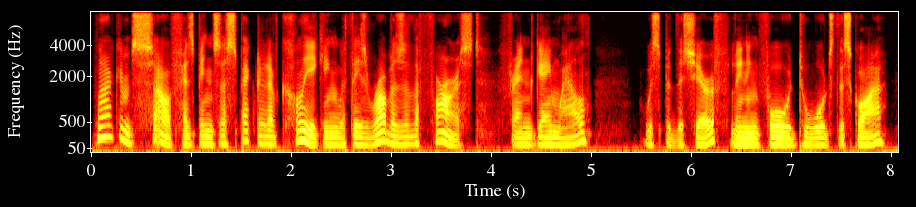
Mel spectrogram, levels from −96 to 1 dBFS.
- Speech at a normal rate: Yes, average, 180 wpm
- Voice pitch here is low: Yes, low, 115 Hz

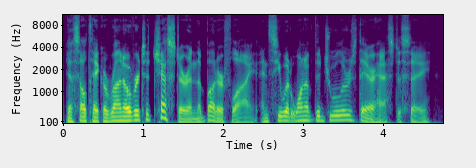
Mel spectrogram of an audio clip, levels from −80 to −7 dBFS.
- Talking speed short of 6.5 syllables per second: No, 6.6 syllables/s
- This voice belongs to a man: Yes, male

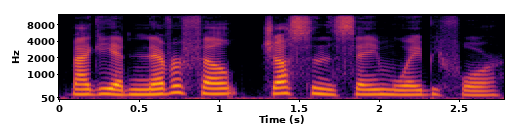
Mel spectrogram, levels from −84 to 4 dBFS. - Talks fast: Yes, fast, 215 wpm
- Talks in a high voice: Yes, high, 195 Hz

